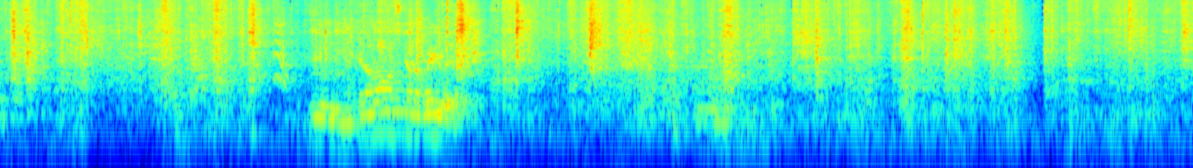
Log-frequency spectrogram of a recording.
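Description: Rubber balloons squeak and rub as they are twisted together.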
